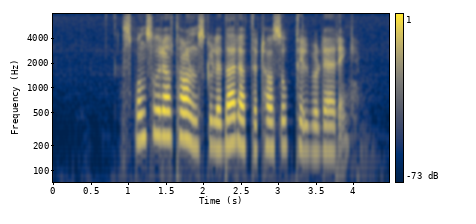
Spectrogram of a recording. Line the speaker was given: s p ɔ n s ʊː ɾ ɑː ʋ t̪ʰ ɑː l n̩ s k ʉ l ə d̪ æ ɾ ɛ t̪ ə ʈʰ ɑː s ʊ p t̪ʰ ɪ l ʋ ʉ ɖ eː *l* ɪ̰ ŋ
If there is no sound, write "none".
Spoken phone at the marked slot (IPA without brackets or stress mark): ɾ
